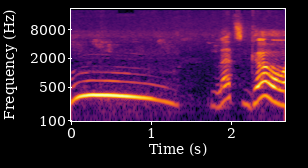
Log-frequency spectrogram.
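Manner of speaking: very loud, drawn-out howling monster cry. Reading a spooky story, the werewolf speaks: howling. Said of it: "howled the werewolf".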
